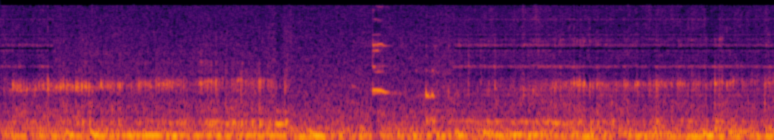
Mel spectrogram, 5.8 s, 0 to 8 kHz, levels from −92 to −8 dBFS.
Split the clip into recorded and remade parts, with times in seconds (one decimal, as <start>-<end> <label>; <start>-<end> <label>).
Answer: 0.0-0.4 remade; 0.4-3.4 recorded; 3.4-5.8 remade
